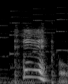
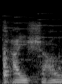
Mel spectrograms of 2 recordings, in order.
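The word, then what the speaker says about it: Tayto: Tato. It was Tato. Tato. I used to call it Tay-show and all sorts. But yeah, I just pronounce it like the crisp now.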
